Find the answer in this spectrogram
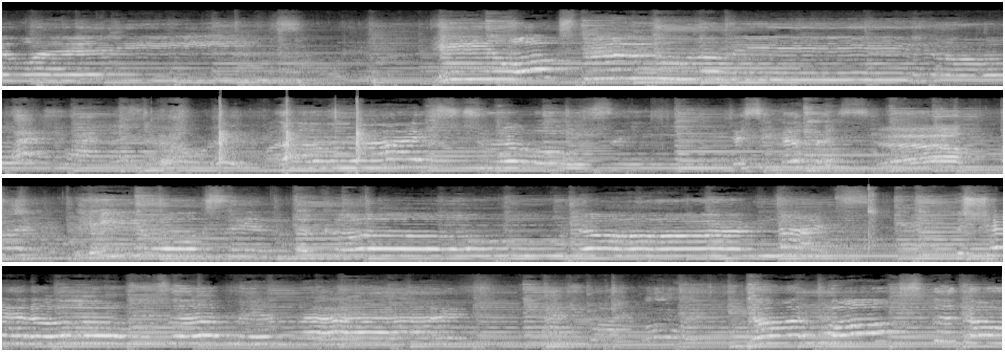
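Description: A woman singing a gospel song, accompanied by a strummed acoustic guitar.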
